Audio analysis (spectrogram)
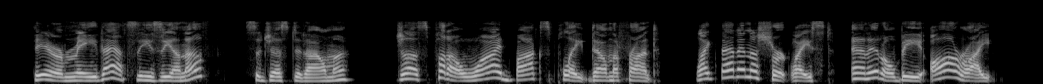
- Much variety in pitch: Yes, wide, 6.5 semitones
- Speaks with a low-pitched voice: No, high, 200 Hz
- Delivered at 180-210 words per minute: No, average, 155 wpm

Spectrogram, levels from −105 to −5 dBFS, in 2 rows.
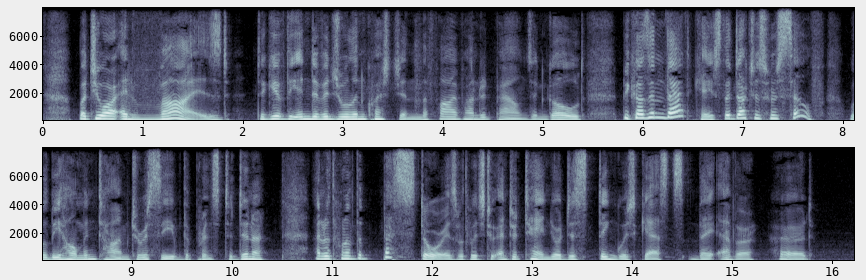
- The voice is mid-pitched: Yes, medium, 150 Hz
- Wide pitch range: Yes, wide, 6.3 semitones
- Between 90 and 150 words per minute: No, average, 190 wpm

